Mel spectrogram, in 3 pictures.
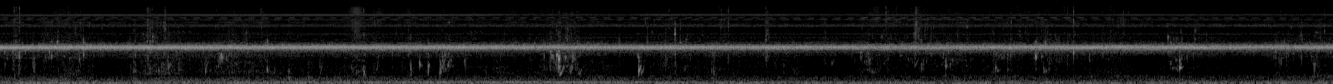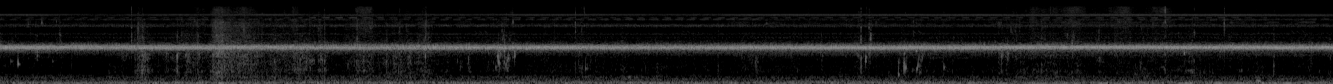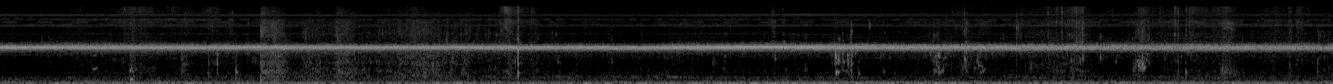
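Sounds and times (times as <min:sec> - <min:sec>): night chorus of calling animals: 0:00.0 - 0:39.9
hands splashing in muddy water: 0:27.1 - 0:39.9.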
